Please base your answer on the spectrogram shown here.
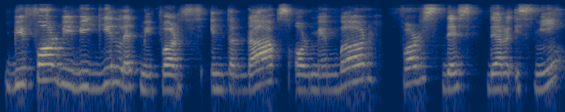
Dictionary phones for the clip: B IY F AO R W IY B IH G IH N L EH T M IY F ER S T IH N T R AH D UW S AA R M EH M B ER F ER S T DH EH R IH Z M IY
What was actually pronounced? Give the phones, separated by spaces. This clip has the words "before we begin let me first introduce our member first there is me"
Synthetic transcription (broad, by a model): B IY F AO R W IY B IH G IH N L EH T M IY F ER S T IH N T R D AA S AA R M EH M B ER F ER S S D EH R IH S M IY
